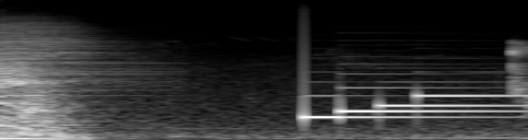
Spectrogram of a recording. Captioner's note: notification sound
